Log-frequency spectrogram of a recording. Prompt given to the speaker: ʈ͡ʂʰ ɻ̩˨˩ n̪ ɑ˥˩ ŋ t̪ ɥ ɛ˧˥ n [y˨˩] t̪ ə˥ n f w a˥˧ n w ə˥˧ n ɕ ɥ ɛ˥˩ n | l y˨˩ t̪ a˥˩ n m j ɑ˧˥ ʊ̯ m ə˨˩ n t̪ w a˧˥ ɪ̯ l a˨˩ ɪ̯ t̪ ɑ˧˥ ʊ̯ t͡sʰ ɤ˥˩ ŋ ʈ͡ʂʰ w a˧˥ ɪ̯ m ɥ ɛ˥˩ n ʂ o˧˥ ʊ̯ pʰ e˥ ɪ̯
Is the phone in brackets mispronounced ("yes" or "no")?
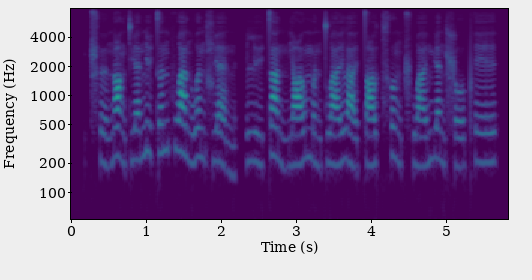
no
